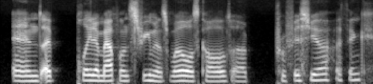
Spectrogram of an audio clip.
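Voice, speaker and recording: A woman with a fairly low pitch speaks at a fairly slow pace on a very clean recording, the background silent and the sound dry and close with no echo. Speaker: gaming youtuber. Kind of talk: casual monologue. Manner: halting, stuttering; unscripted, improvised.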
